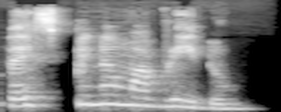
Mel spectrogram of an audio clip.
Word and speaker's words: Despina Mavridou: They can find me under the name also, Despina Mavridou.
